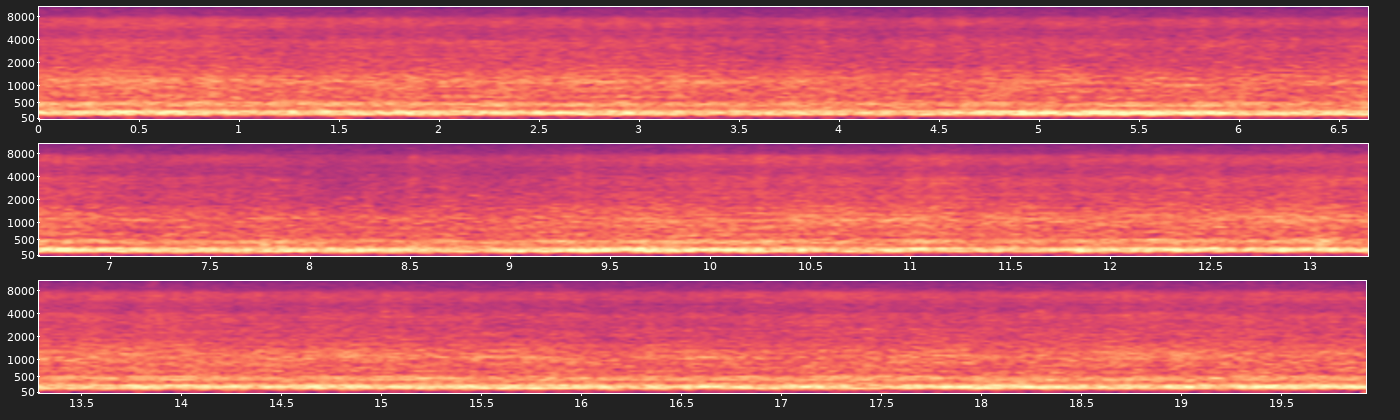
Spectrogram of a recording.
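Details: Honey bees swarming busily around their established hive on Michigan's first warm spring day, gathering pollen from tree buds; a long, even, low-pitched hum of countless wingbeats that swells gently and holds steady.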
